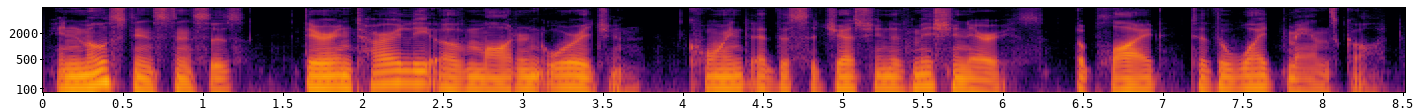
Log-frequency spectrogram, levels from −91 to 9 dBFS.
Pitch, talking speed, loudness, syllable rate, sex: 95 Hz, 150 wpm, -21 LUFS, 5.3 syllables/s, male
